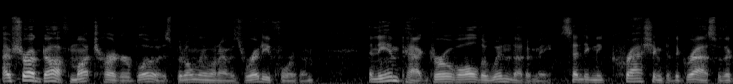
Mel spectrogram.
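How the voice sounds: The voice heard here reads naturally.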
